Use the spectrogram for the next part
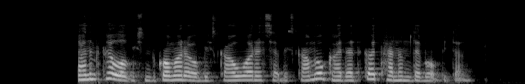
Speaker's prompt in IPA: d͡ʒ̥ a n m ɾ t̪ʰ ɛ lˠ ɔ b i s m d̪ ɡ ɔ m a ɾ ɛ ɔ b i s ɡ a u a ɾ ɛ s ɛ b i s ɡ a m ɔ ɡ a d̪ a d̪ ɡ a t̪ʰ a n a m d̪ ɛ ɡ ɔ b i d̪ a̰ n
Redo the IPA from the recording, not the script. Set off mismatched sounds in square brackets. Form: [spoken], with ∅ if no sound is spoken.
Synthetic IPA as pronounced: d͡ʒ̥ a n m ɾ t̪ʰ ɛ lˠ ɔ b i s m d̪ ɡ ɔ m a ɾ ɛ ɔ b i s ɡ a u a ɾ ɛ s ɛ b i s ɡ a m ɔ ɡ a d̪ a d̪ ɡ a t̪ʰ a n a m d̪ ɛ [b] ɔ b i d̪ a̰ n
